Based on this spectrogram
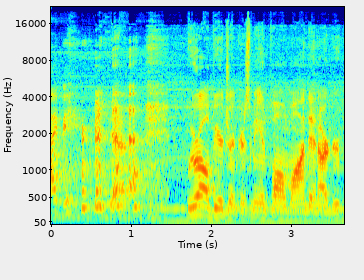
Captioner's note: laughs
